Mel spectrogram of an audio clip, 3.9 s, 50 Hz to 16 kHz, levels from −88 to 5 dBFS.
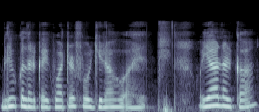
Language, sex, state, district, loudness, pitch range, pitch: Hindi, female, Arunachal Pradesh, Papum Pare, -15 LUFS, 225-255 Hz, 235 Hz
